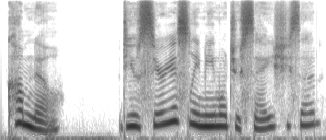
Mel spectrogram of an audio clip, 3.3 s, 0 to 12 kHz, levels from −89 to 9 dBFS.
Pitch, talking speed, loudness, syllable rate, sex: 240 Hz, 200 wpm, -19 LUFS, 5.0 syllables/s, female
